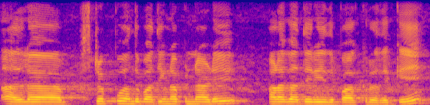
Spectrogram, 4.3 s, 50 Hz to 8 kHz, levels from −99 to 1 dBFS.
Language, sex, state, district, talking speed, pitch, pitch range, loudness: Tamil, male, Tamil Nadu, Kanyakumari, 110 wpm, 170 Hz, 160-175 Hz, -14 LUFS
